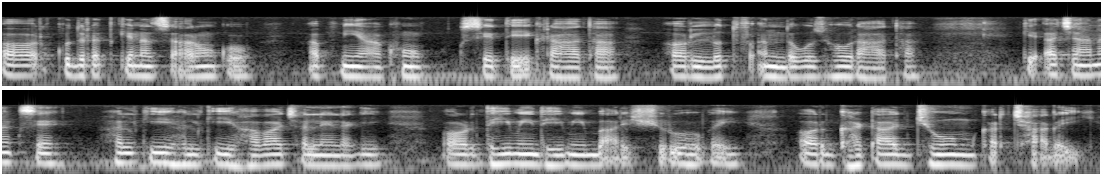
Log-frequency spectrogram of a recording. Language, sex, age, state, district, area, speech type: Urdu, male, 18-30, Delhi, Central Delhi, urban, spontaneous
